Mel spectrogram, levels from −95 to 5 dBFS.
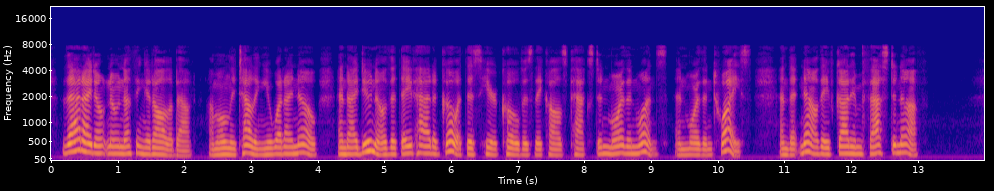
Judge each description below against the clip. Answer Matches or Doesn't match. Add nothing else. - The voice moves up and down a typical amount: Matches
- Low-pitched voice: Doesn't match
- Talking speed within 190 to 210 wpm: Matches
